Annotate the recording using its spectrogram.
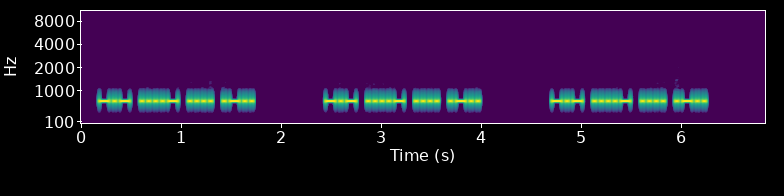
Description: Morse code, heard as a keyed tone, about 36 wpm, 700 Hz. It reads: K4HL K4HL K4HL
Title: USA Call Signs - 4 Characters - Repeated 3x - 35wpm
